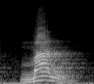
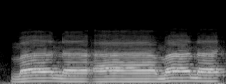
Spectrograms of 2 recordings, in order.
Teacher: Nah, maka artinya izhar halki, jelas terang pada tenggorokan. Karena huruf-hurufnya izhar halki, makhrajnya, tempat keluarnya semuanya ada di tenggorokan.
